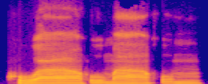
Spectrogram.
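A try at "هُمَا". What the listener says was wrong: Ma-nya panjang dikit Ustaz. Huwa, huma, hum.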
